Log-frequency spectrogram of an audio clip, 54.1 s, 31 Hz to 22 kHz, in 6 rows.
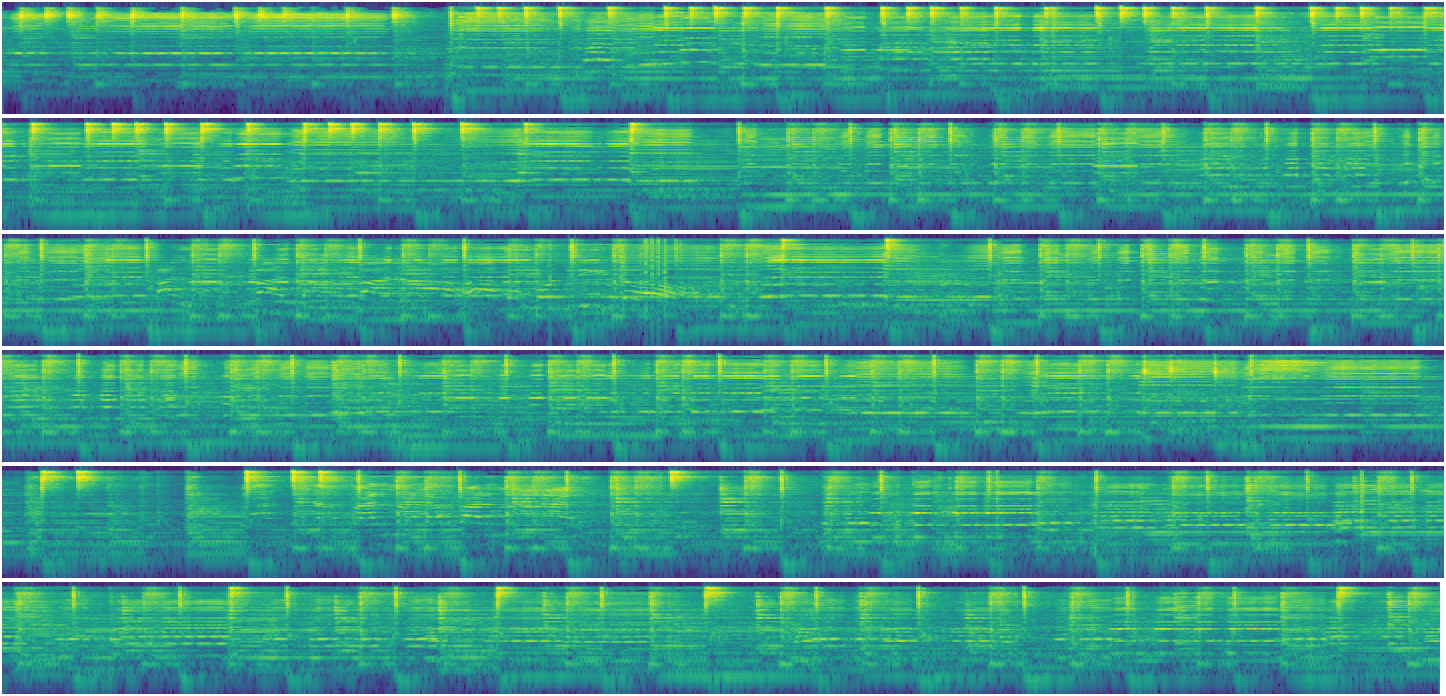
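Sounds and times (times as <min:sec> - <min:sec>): accordion playing lively tune: 0:00.0 - 0:54.0.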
